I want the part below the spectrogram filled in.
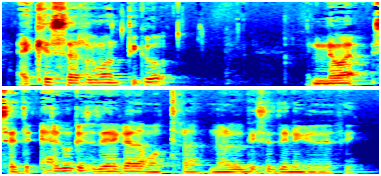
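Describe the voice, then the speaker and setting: In a Spanish accent, a man talks in a fairly low pitch with a dark, mellow tone and ordinary pitch variation, with audible room echo. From Spain. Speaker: podcast guest, student. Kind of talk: casual chat. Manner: halting in English.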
